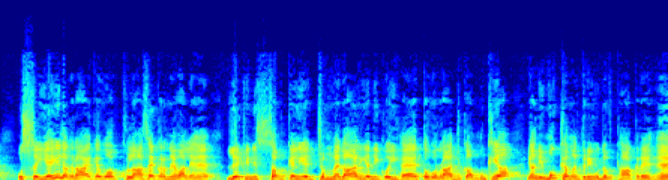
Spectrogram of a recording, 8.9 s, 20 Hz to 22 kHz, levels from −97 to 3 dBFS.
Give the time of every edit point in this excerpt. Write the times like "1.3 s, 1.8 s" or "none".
2.9 s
